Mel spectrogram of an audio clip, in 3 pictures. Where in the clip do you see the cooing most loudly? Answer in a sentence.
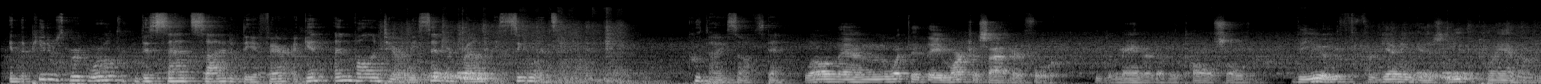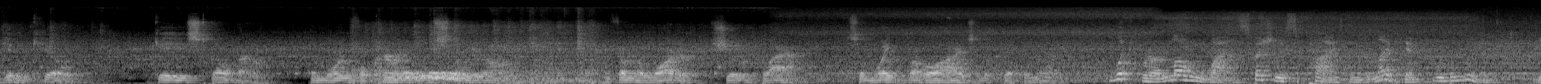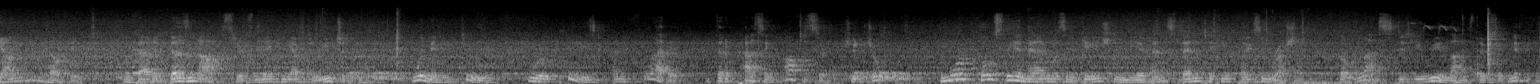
The loudest moment of the cooing is at 20 seconds.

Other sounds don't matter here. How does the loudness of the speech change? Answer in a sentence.
The loudness of the speech stays about the same.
